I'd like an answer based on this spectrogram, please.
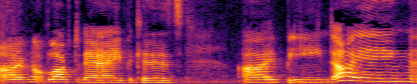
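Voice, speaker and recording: A woman with a British accent speaks at a medium pitch in a bright, sharp tone, her pitch swinging very widely. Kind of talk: casual vlog to camera. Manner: low-energy.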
